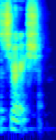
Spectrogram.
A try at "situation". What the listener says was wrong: The way you say situation is so adorable. It's because you don't pronounce the T. Situation. You say situation. The way you were saying it before, you were not pronouncing the T.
